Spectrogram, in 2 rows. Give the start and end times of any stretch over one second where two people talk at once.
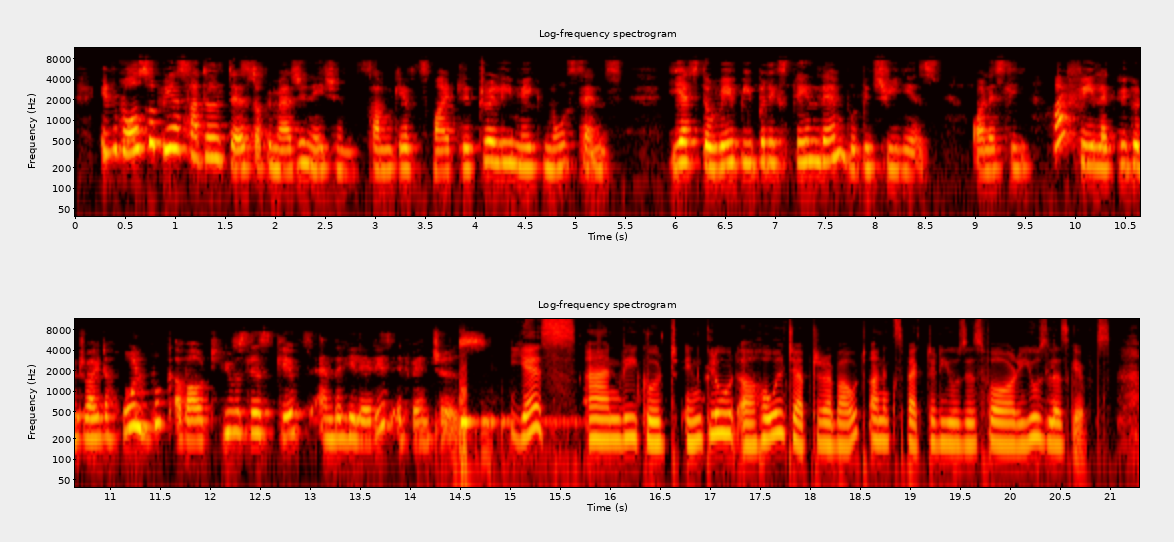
none

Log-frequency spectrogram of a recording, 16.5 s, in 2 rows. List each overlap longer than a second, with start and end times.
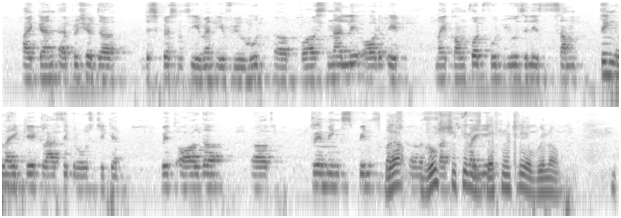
13.3-14.9

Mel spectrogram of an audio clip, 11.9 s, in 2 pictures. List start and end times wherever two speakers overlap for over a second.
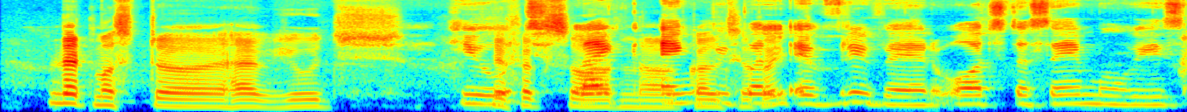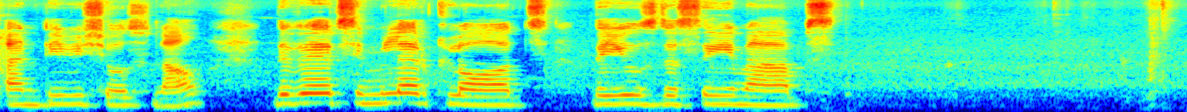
2.5-3.9

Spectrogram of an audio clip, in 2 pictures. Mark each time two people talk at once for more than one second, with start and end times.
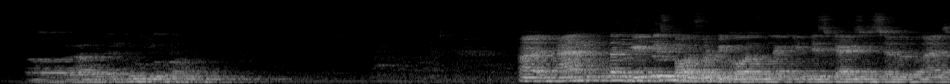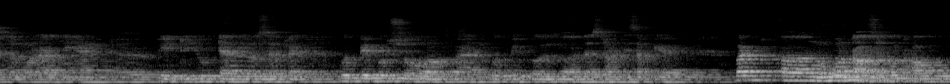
none

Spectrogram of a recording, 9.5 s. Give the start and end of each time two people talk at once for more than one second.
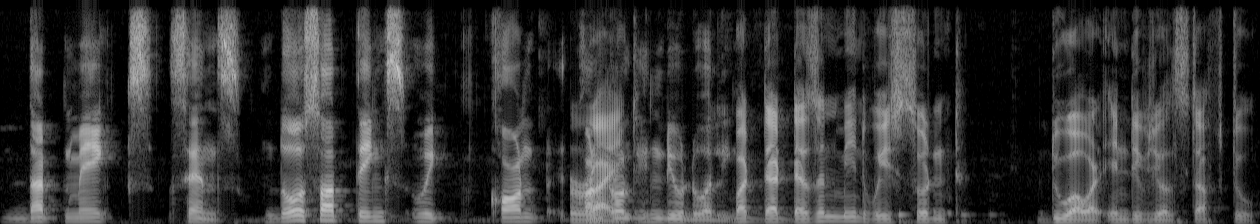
none

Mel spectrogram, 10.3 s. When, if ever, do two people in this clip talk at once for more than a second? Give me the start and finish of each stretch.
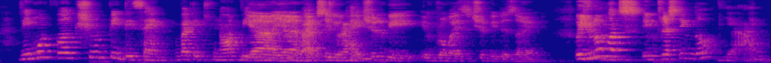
3.2-4.9

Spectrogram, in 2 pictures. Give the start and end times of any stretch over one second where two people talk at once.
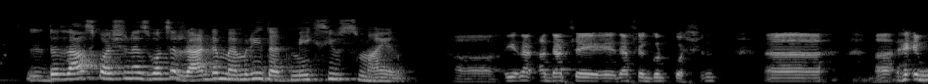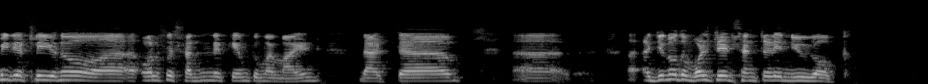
none

